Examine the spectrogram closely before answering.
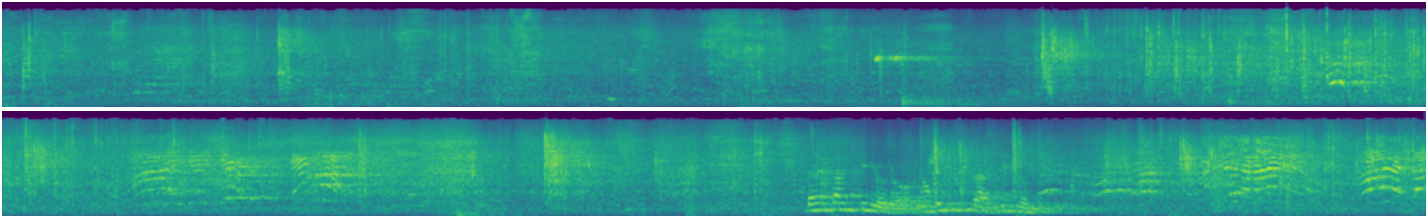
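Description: Skates scrape and hiss on ice in a large echoing rink.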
